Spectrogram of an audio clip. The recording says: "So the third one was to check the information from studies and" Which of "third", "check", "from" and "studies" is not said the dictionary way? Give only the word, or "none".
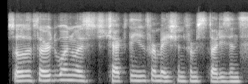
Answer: none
